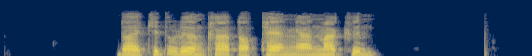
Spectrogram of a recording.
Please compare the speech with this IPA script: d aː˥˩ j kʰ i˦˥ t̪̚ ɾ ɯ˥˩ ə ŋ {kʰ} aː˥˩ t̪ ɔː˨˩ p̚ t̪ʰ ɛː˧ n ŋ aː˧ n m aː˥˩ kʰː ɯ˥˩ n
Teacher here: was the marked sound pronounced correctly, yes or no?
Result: yes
